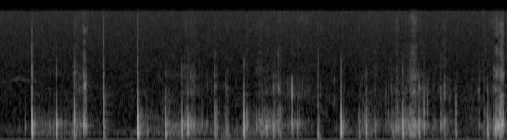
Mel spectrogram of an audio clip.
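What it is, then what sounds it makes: Coarse salt stirred in a plastic tub. Fingertips and nails scratch and stir coarse white salt crystals in an open, small plastic tub. The result is a quiet, irregular series of short, dry, gritty crunches and scrapes, with most of the body in the mid-range, bright granular edges, and almost no low end.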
